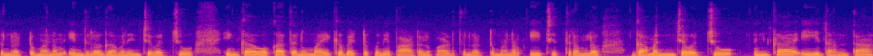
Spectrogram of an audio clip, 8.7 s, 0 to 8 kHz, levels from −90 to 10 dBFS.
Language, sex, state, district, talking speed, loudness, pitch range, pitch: Telugu, female, Telangana, Nalgonda, 125 wpm, -18 LUFS, 190-210 Hz, 195 Hz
